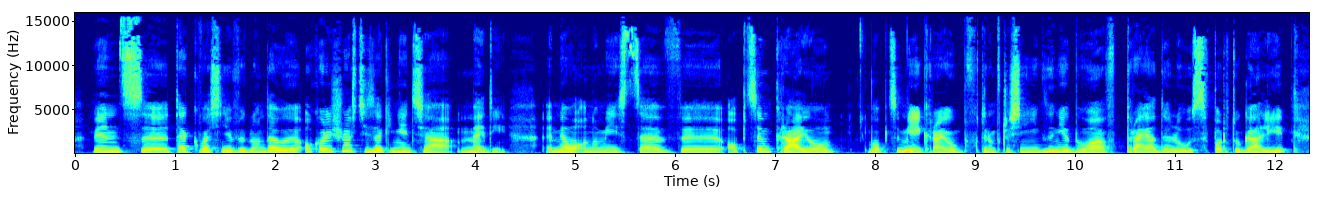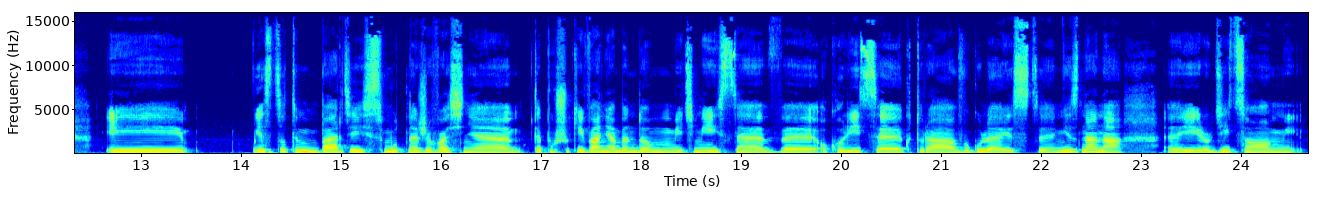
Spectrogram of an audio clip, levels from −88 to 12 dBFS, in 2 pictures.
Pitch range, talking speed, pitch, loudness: 195-220 Hz, 125 wpm, 205 Hz, -28 LUFS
